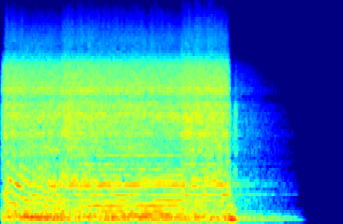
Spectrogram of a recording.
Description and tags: Distortion Guitar Power Chord E.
